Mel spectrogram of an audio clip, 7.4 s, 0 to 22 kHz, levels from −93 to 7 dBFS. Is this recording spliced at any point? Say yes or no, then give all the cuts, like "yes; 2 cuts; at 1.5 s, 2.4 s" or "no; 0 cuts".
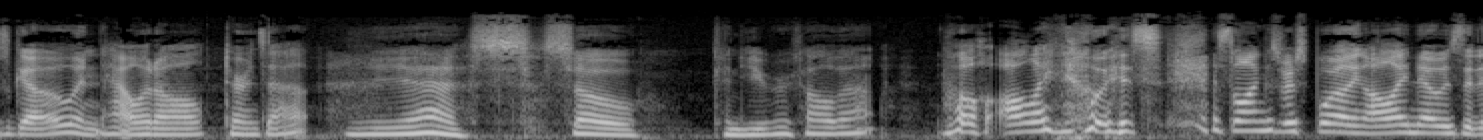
no; 0 cuts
